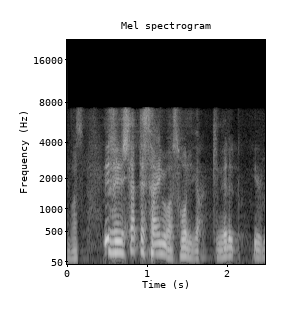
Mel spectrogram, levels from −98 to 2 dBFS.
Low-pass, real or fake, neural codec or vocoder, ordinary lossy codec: 7.2 kHz; fake; codec, 16 kHz in and 24 kHz out, 0.6 kbps, FireRedTTS-2 codec; MP3, 64 kbps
